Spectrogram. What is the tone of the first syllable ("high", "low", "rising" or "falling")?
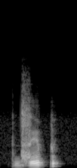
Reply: rising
